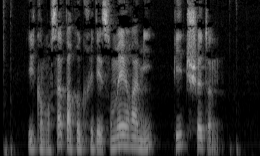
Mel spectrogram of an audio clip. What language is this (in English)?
French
